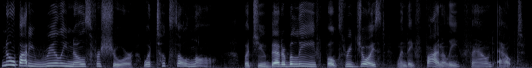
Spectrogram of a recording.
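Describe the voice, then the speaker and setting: A woman's voice: fairly high pitch, big pitch swings, measured pace, a little mellow, voice pushed up. A woman voicing a kindly, folksy father who explains things in a children's storybook. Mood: explanatory.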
